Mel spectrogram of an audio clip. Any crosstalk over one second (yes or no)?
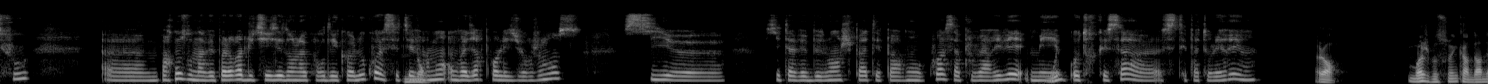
no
